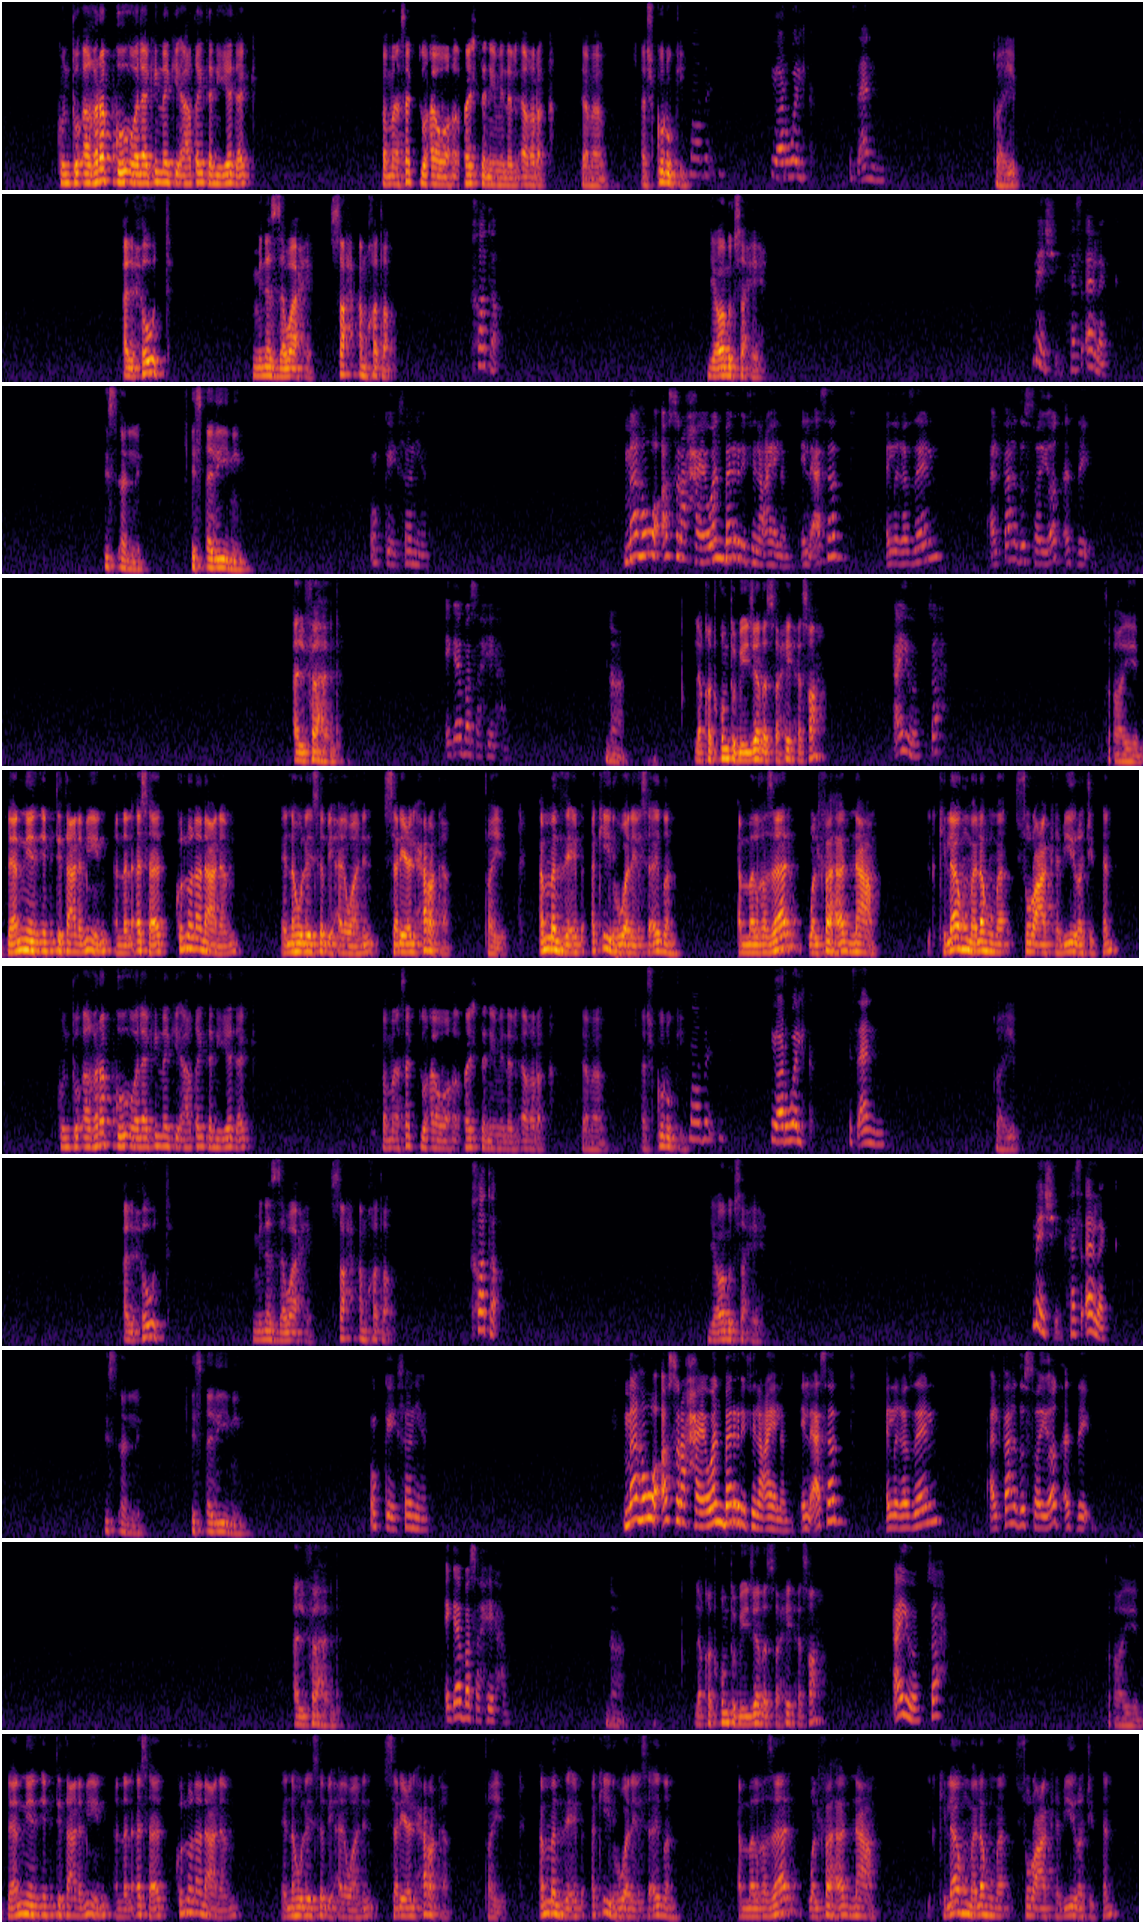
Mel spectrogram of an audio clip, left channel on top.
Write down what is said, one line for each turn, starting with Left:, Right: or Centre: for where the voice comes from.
Left: كنت أغرق ولكنك أعطيتني يدك فمسكتها وخرجتني من الأغرق تمام أشكرك
Right: ما هو بقى- you are welcome اسألني
Left: طيب الحوت من الزواحف صح أم خطأ؟
Right: خطأ
Left: جوابك صحيح
Right: ماشي هسألك
Left: اسألني اسأليني
Right: أوكي ثانية ما هو أسرع حيوان بري في العالم الأسد الغزال الفهد الصياد الذئب
Left: الفهد
Right: إجابة صحيحة
Left: نعم لقد قمت بإجابة صحيحة صح؟
Right: أيوة صح
Left: طيب لأني أنت تعلمين أن الأسد كلنا نعلم أنه ليس بحيوان سريع الحركة طيب أما الذئب أكيد هو ليس أيضا أما الغزال والفهد نعم كلاهما لهما سرعة كبيرة جدا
